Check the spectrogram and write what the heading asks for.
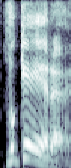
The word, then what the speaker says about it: Voguera: And I asked him, I was like, what's the proper way to pronounce this? And he was like, Voguera. And you got to use the hand to be properly Italian.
